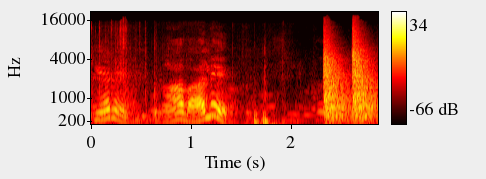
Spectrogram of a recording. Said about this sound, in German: Jetzt kratzt das Küchenteam noch die große Paella-Pfanne leer und füllt den Rest in einen Plastikeimer.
